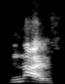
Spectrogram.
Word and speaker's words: knife: We have it we have examples like knife. The K in knife is silent.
